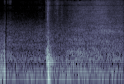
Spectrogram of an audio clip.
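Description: Large cardboard toy box being handled: one sharp knock about halfway through as the box is bumped, then a faint scraping as it is tipped over to lie flat.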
